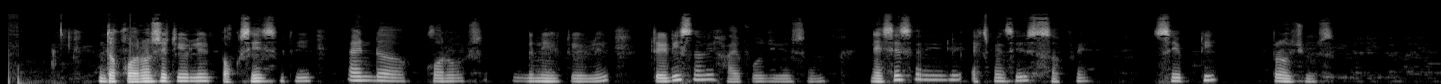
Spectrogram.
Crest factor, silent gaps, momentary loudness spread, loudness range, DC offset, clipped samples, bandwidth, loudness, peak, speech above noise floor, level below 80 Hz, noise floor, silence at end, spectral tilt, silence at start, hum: 22 dB; none; 20 LU; 7 LU; under 0.1%; under 0.1%; 11.5 kHz; -22 LUFS; 0 dBFS; 44 dB; -54 dBFS; -66 dBFS; 1.1 s; -5.5 dB/octave; 0.1 s; none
